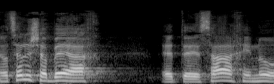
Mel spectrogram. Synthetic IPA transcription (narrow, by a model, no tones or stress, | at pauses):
iʁot͡seleʃabeaχ | et̪saaχinu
